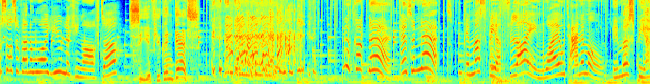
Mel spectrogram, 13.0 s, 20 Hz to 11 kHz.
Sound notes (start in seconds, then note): 4.1 children laughing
